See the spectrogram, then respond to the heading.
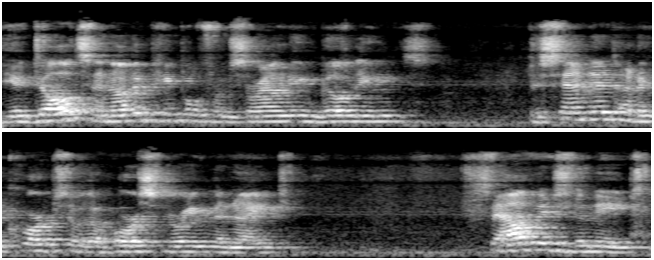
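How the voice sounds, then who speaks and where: Over noticeable background noise and audible room echo, a man speaks with fairly even intonation and long, frequent pauses. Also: fairly high pitch for a man, moderate pace. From Poland. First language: Polish. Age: 80s+. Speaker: Holocaust survivor. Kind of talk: speech. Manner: halting.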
